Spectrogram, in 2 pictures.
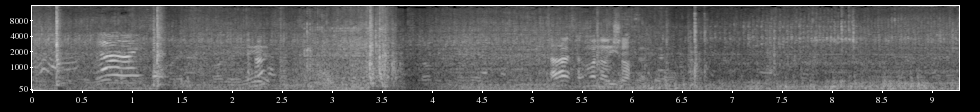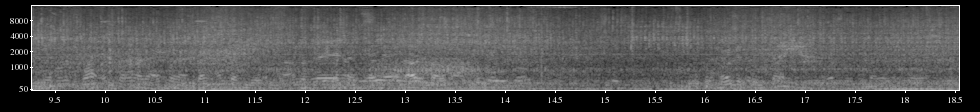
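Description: A vehicle engine rumbles steadily from inside the vehicle.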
